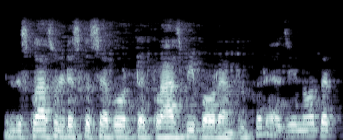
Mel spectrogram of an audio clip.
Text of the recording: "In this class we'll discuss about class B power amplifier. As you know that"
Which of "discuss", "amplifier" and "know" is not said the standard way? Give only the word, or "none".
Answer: amplifier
